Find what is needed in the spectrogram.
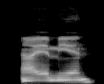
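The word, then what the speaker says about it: Aimian: But that's how it's pronounced in the audiobooks. – Amian.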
